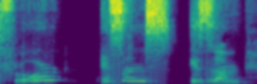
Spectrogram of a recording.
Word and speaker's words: Florescencism: Many people sometimes find it a bit difficult to pronounce. So, it's fluorescencism.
